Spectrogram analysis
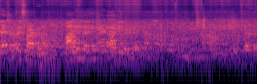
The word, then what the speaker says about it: eigen: अब ये प्रोनाउंसिएशन की बात है, कई लोग इसको आइजन कहते हैं, आइजन वैल्यू आइजन वेक्टर। अब ये ऐसा नहीं होता है, मैक्सिमम टाइम में इसका प्रोनाउंसिएशन ये होता है आइगन।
